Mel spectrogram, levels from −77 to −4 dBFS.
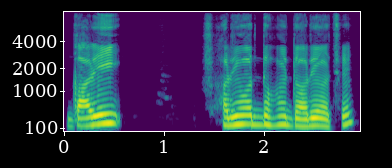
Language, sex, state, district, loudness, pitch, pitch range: Bengali, male, West Bengal, Dakshin Dinajpur, -12 LUFS, 165 Hz, 145-175 Hz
